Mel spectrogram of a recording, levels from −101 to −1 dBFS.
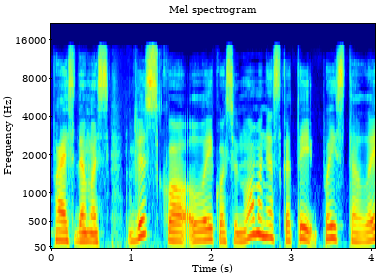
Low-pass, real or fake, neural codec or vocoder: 14.4 kHz; fake; codec, 44.1 kHz, 7.8 kbps, Pupu-Codec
